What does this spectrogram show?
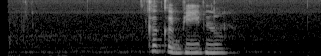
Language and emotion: Russian, sad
